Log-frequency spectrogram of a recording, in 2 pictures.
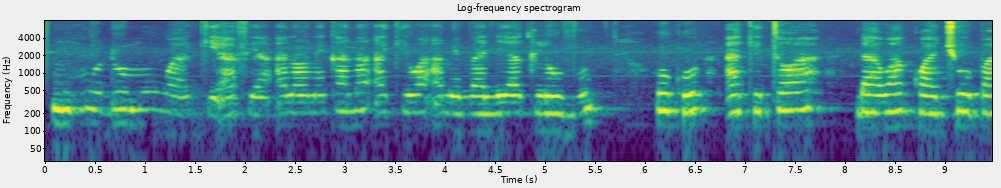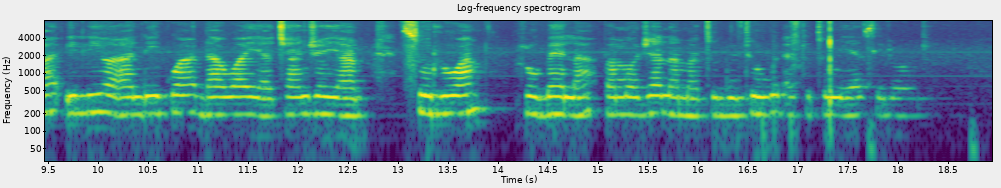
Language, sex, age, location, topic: Swahili, female, 18-24, Nakuru, health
